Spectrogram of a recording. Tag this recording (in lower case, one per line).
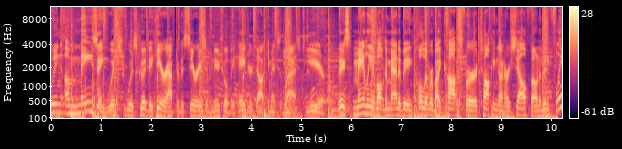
music
speech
